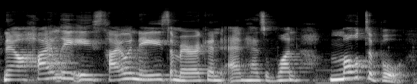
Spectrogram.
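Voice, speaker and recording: A woman hosts an interview show. She introduces the guest from a script, then chats and asks questions in a loose, rambling way. Her voice sits at a middle pitch. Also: moderate pace, fairly bright tone, soft background music. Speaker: podcast host. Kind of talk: casual interview hosting.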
